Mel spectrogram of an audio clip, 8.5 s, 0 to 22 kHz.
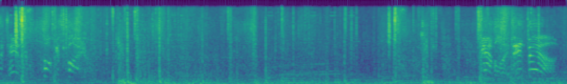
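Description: Rapid gunfire bursts and heavy booms from a Call of Duty Black Ops 3 firefight, loud and continuous across the clip, with combat voices and radio-style callouts mixed in throughout.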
